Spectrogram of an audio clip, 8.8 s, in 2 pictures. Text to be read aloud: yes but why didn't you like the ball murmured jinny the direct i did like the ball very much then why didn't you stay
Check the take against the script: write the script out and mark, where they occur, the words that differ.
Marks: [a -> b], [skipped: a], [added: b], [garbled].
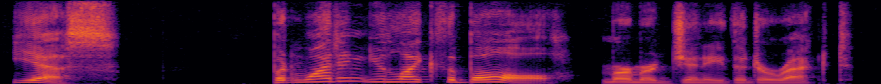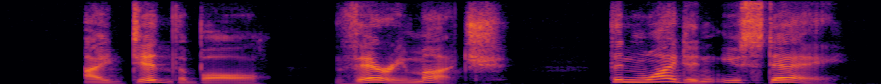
yes but why didn't you like the ball murmured jinny the direct i did [skipped: like] the ball very much then why didn't you stay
